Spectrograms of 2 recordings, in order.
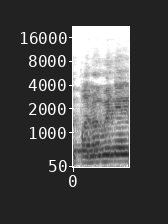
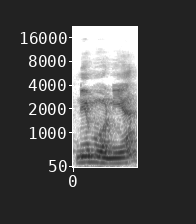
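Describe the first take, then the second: First: पनोमोनिया with "pa" before the n; sounded P. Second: निमोनिया opening straight on n; silent P. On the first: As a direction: say पनोमोनिया, p wrongly voiced. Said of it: "नहीं पढ़ेंगे". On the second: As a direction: say निमोनिया without the p. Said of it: "क्या पढ़ेंगे?". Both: Shown as a demonstration.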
